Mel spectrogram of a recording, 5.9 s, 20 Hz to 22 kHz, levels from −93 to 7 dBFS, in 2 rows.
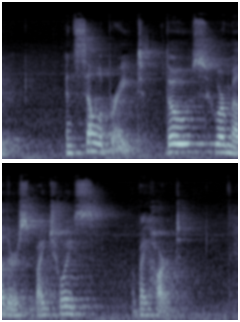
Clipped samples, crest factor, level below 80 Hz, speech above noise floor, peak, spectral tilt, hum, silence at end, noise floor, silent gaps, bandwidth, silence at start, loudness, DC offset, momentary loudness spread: under 0.1%; 18 dB; -56 dBFS; 23 dB; -12 dBFS; -4.5 dB/octave; none; 0 s; -49 dBFS; none; 14.5 kHz; 0 s; -27 LUFS; under 0.1%; 19 LU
